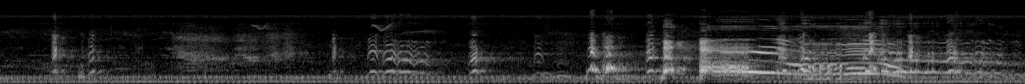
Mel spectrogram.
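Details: Countryside dogs face each other in a field. Quiet sharp yelps come first, then a louder burst of wavering, falling howl-like whines near the end, with low steady background hum throughout.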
